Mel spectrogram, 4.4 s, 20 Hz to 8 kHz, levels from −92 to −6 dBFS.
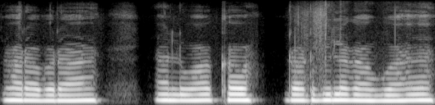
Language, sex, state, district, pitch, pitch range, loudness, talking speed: Hindi, male, Jharkhand, Deoghar, 165 Hz, 155-165 Hz, -13 LUFS, 140 wpm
